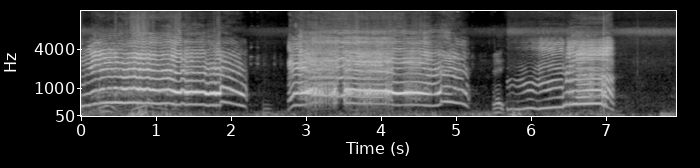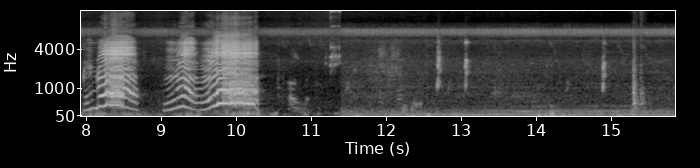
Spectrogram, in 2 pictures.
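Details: Goat with red eyes during treatment: several loud, quavering bleats of one to two seconds each, some rising and falling, spaced by short gaps, then quieter background with a steady high tone.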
